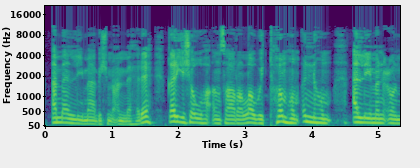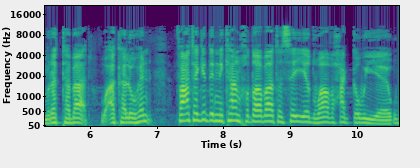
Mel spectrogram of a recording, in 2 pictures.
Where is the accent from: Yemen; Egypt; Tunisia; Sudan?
Yemen; بيننا إحنا يمنيين أخو متعايشين بيننا من زمان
